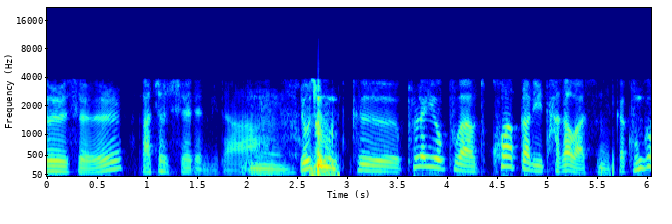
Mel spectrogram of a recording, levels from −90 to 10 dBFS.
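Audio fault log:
throughout, GSM full-rate codec: plainly audible buzzy, gravelly roughness from pulse-excited vocal-tract modelling at 13 kbps, with nothing above 4 kHz passing.
2.62–2.93 s and 5.50–5.68 s, GSM bit errors: corrupted filter, pitch and gain values distort frames, breaking speech into squawks, pops and gargling, heavier in the first burst.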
